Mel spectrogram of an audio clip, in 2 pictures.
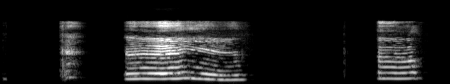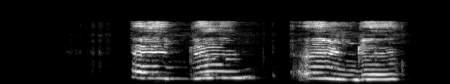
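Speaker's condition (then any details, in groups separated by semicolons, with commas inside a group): Cerebral palsy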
